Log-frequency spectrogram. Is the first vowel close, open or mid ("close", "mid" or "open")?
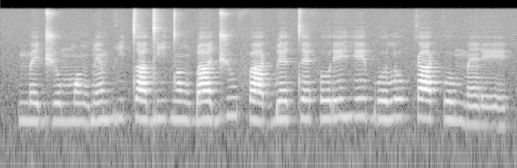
mid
